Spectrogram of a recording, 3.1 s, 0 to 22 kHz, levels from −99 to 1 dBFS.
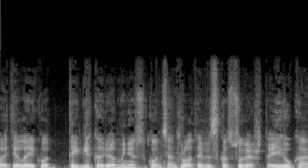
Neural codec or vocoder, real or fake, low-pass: none; real; 14.4 kHz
